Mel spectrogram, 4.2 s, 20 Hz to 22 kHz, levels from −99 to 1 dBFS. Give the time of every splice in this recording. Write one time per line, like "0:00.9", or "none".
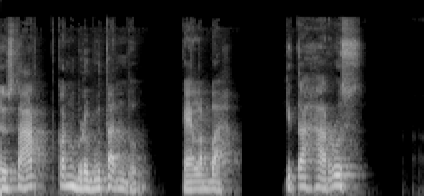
0:02.4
